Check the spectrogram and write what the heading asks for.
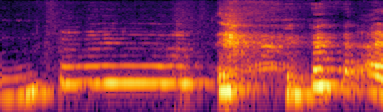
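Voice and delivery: long high-pitched fake crying whine; mock whimper. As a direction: whimper like you're dreading it. Acts out dread at returning to door.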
